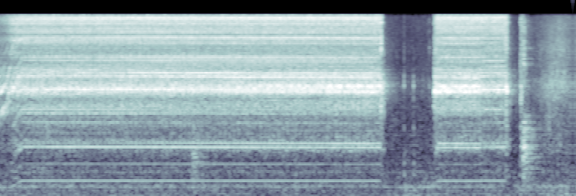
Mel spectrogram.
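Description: Powered surgical drill driving a guide wire into the tibia at the superficial MCL fixation point: a steady motor whine that spins up, runs for about four and a half seconds, stops briefly, runs again for about a second, and ends with a short burst.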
